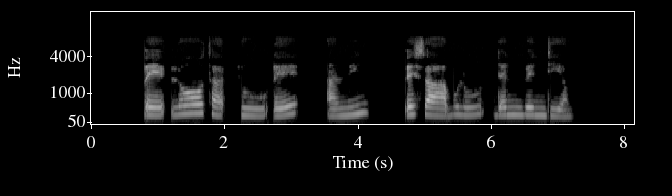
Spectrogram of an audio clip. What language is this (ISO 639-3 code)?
fub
